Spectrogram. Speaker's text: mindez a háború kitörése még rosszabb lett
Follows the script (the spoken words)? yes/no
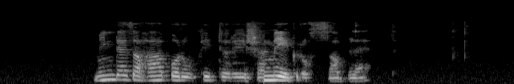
yes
